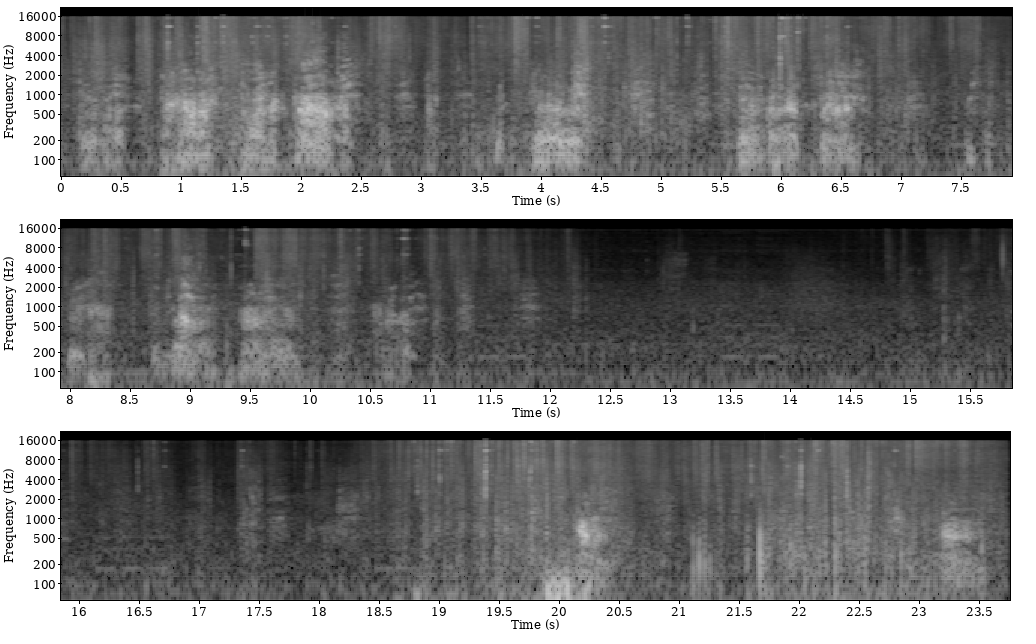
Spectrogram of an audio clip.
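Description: Paws crunch and scuffle in snow.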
